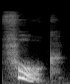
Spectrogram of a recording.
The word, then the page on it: fork: British English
